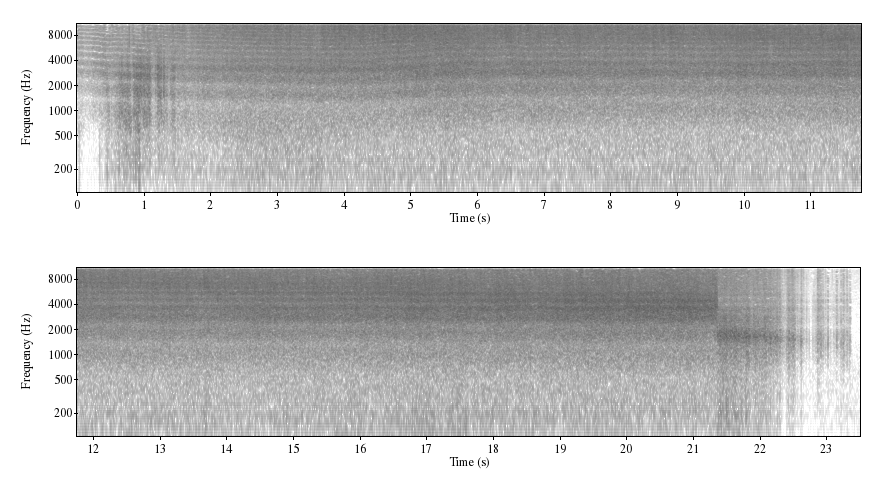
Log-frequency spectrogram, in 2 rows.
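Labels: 0.0s A volcano erupts loudly with rhythmic fiery bursts outdoors. 23.5s

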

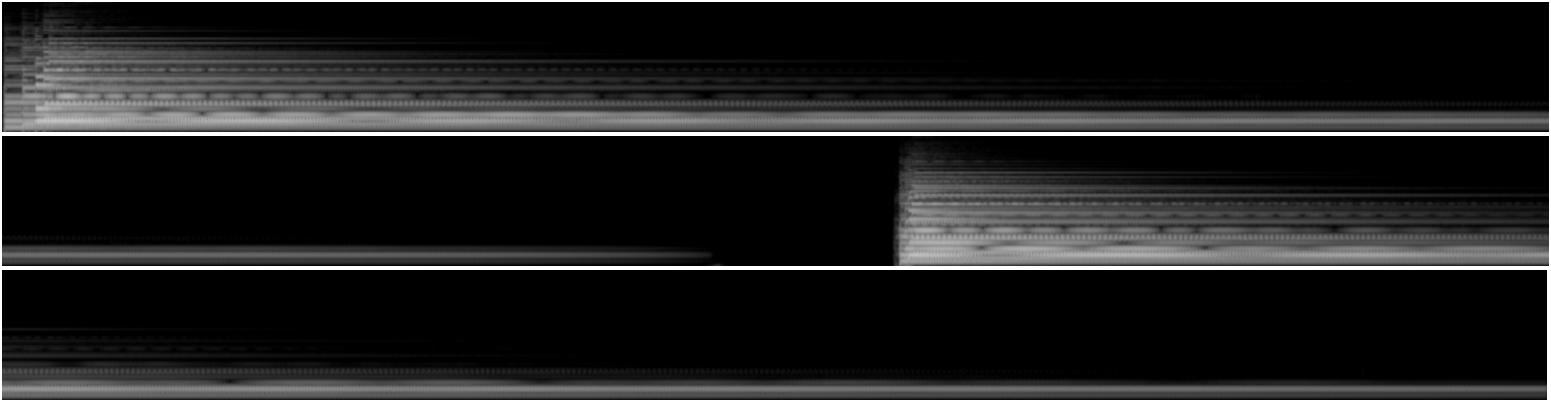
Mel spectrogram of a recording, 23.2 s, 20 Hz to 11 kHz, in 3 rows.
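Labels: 0.0s A chord is played and gradually fades, with a pause in between. 23.2s

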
